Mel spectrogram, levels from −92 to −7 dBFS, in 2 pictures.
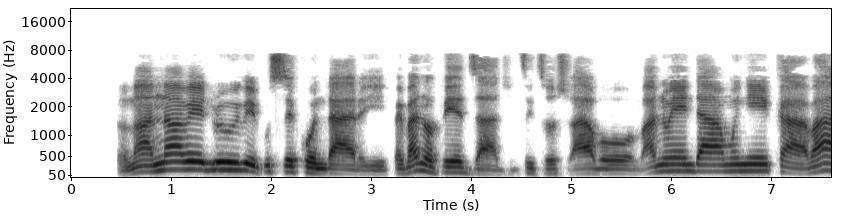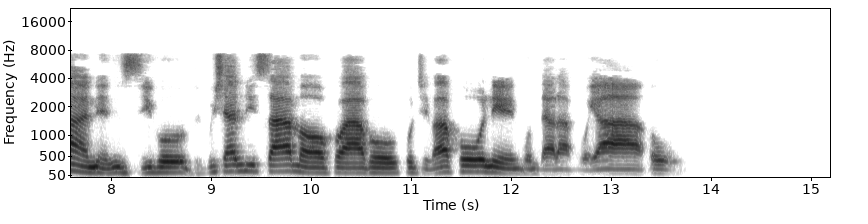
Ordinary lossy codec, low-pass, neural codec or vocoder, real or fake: MP3, 48 kbps; 7.2 kHz; codec, 24 kHz, 0.5 kbps, DualCodec; fake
